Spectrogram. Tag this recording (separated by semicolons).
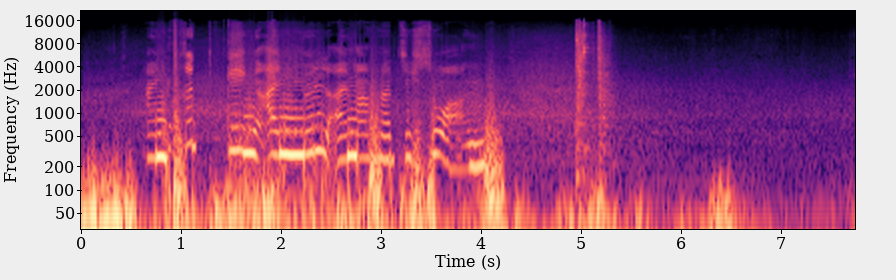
clack; can; garbage-can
